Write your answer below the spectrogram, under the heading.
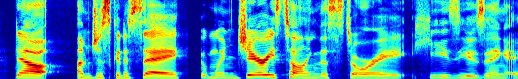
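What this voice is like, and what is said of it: Usual voice. Nothing is said of it.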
